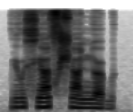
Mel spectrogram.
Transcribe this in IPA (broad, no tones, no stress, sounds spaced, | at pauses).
ɾʲ u xʲ ã s ʃ ã ɲ œ b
